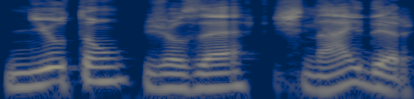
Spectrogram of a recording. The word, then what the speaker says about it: Newton José Schneider: Newton José Schneider, Isso. essa que é a pronúncia certa.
